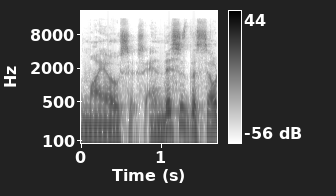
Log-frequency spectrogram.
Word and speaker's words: meiosis: Now, meiosis, notice that slight missing T? It's spelled M-E-I-O-S-I-S. So I slightly emphasize the E because meiosis can be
